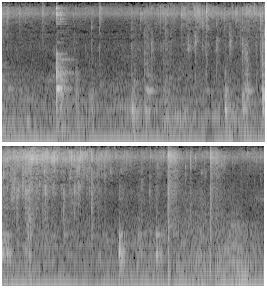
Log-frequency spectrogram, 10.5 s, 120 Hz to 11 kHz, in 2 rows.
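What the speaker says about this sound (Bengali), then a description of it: "ওই তেলেই ফোড়ন দিচ্ছি গোটা জিরে, 3টে শুকনো লঙ্কা আর গোটা গরম মশলা।" Whole cumin, three dried chillies and whole garam masala spices frying in oil for a doi katla tempering, giving a steady close sizzle with sharp crackles and pops and no speech.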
